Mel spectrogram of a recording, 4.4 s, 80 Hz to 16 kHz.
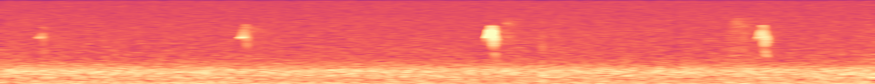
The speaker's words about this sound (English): We're recording at 3:10 p.m. and there's a wild bird here.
